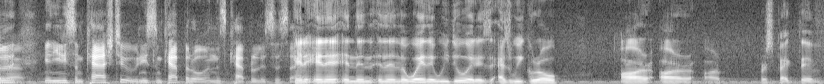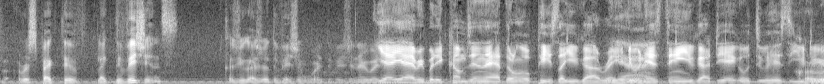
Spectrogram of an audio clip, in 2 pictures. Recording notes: Monster Cast on Location at The Shop In DTLA. Recorded in Downtown Los Angeles.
